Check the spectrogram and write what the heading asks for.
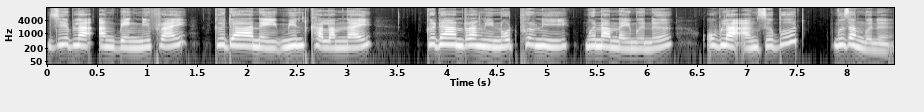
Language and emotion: Bodo, happy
